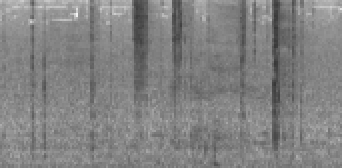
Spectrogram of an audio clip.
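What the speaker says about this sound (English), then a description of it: "I need to take a socket and wrench and remove that nut on the top there." Socket wrench loosening the nut on a car battery's positive terminal, a handful of short metallic ratchet clicks scattered over a quiet background, close and moderately loud.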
